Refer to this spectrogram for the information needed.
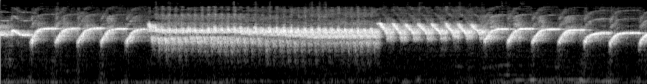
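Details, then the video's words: Atlantic canary singing for training young birds: rapid series of sweeping upward chirps, then a long buzzy rolling trill held for over two seconds, followed by faster whistled slurred notes repeating several times a second. "CANARY SINGING - Serinus canaria | كناري | canarios"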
